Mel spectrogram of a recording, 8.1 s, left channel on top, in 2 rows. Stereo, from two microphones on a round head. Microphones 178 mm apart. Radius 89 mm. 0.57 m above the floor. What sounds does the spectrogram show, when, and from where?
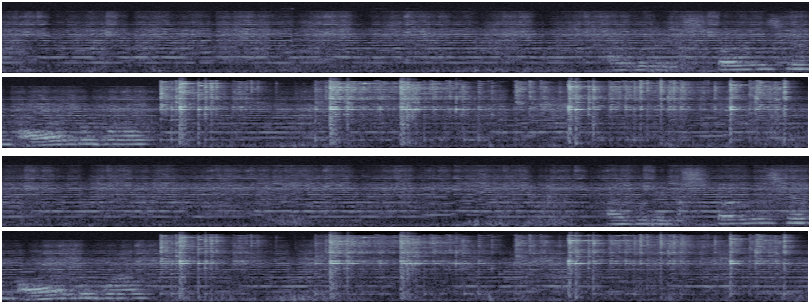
3.0 s a woman speaking: 55° right (ahead or behind), 3 m
4.8 s a clink: 5° left (ahead or behind), 0.6 m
